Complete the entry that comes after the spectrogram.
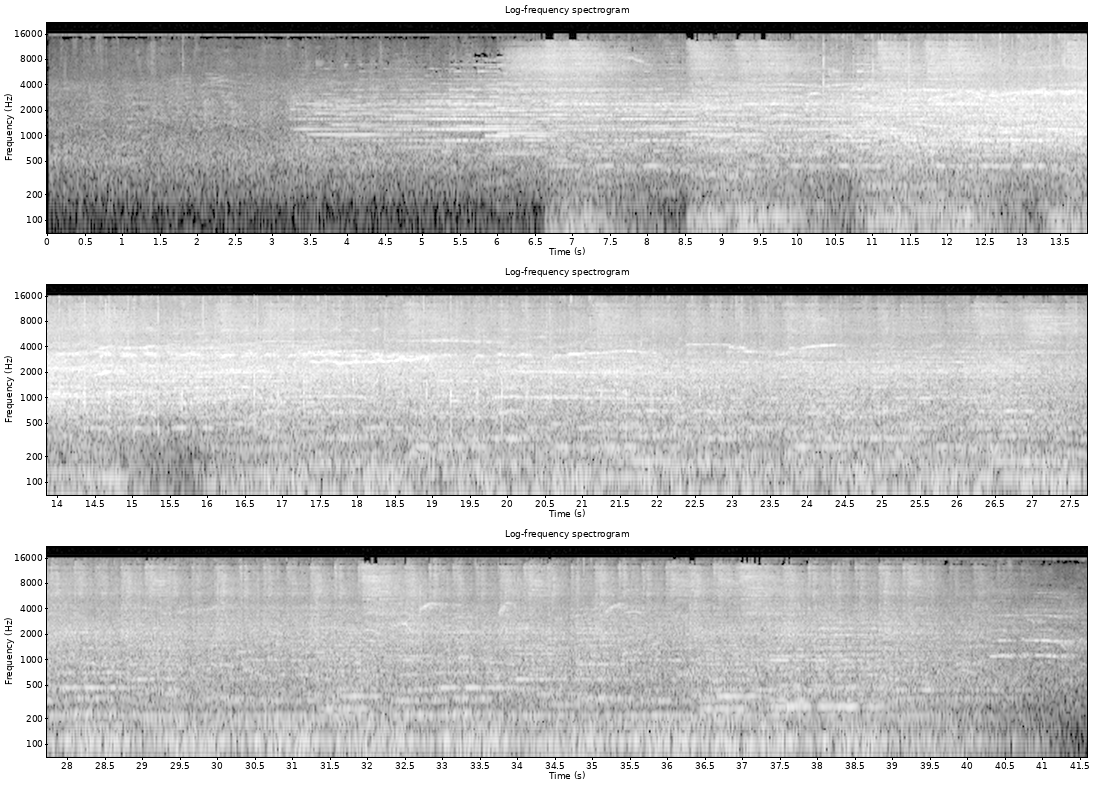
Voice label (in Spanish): PARTIDO DE VOLEY ANUNCIO INICIAL; CRISTAL VS ALIANZA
